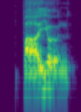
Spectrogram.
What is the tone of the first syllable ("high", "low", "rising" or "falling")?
rising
